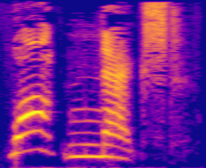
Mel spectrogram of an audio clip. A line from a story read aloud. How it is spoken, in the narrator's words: cried Mrs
